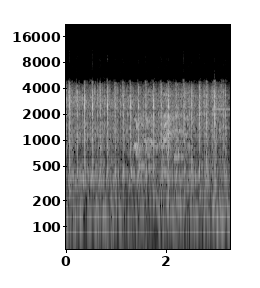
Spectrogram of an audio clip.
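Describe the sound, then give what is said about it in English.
A voice mimics a typewriter clacking away, a rapid, steady train of sharp clicks about six or seven per second, kept up evenly for a few seconds with no words. “See, you just bend over the typewriter like this, and you go...”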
